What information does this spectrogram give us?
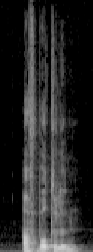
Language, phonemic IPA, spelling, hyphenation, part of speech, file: Dutch, /ˈɑfˌbɔ.tə.lə(n)/, afbottelen, af‧bot‧te‧len, verb, Nl-afbottelen.ogg
- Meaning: to bottle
